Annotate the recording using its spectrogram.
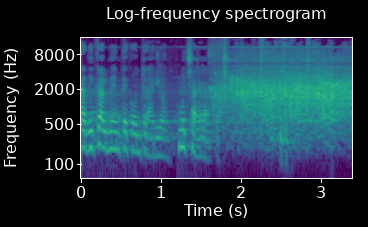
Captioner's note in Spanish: Aplausos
